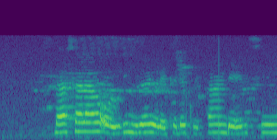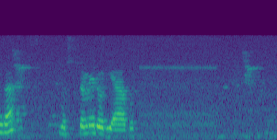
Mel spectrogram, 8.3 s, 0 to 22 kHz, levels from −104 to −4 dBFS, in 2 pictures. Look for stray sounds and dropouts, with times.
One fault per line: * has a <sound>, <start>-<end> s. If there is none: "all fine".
all fine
